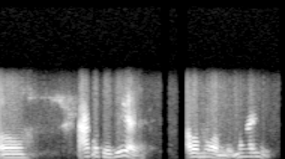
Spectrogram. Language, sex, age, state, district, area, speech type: Nepali, female, 60+, West Bengal, Jalpaiguri, rural, conversation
